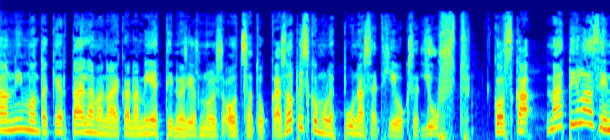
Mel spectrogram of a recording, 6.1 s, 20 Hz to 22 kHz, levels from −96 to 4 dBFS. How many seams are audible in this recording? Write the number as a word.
two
